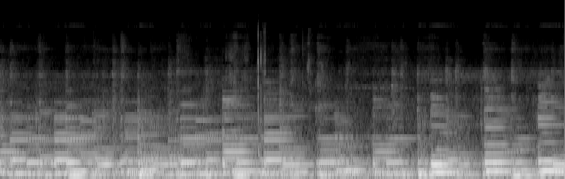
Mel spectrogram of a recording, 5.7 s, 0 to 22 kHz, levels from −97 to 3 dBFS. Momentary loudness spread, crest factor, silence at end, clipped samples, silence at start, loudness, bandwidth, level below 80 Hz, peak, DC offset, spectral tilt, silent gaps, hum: 7 LU; 16 dB; 0 s; under 0.1%; 0 s; -19 LUFS; 4.5 kHz; -44 dBFS; -4 dBFS; under 0.1%; -12 dB/octave; none; none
